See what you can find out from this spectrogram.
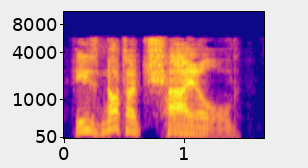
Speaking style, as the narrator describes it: said Sirius impatiently

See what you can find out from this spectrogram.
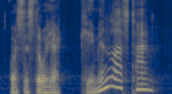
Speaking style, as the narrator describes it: He murmured

